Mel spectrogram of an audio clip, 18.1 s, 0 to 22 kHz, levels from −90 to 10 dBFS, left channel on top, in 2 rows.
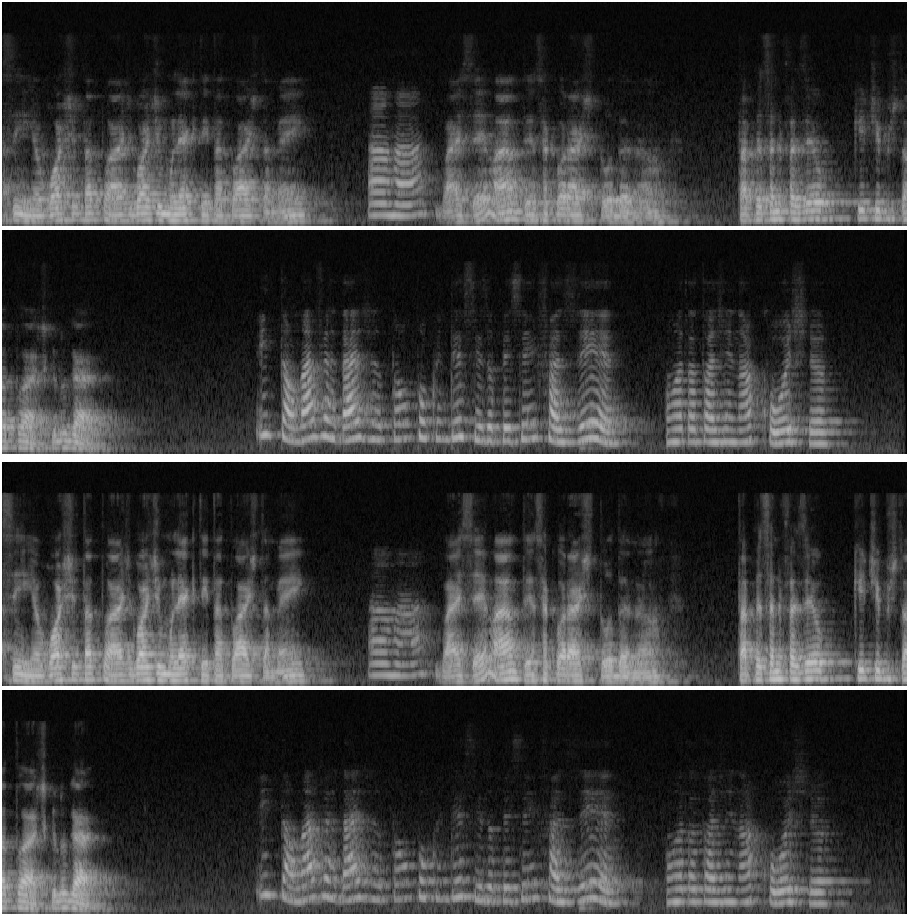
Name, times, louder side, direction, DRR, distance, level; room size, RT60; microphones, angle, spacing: voice 1, 0.0-3.1 4.3-6.6 7.4-8.3 8.5-10.0, right 3 dB, 90° right, 9 dB, 0.6 m, -23 dB
voice 2, 3.7-4.3 11.6-15.3 15.7-17.3, left 4 dB, 65° left, 2 dB, 0.5 m, -29 dB
11.5 x 3.9 x 7.1 m, 0.87 s
head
